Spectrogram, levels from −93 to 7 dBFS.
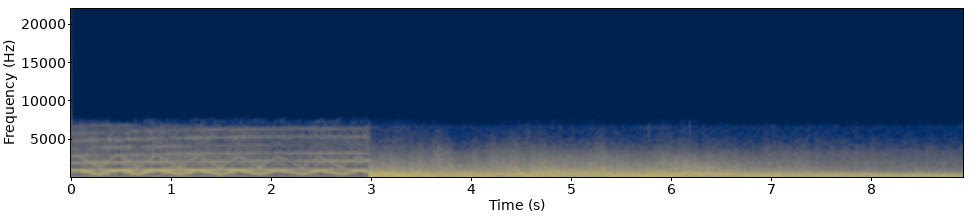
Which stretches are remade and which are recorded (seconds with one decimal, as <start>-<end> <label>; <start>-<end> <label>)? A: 0.0-0.6 remade; 0.6-2.1 recorded; 2.1-3.3 remade; 3.3-8.9 recorded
